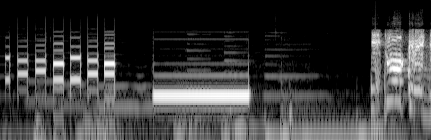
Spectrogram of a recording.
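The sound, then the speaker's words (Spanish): A phone number is dialed on a keypad to call someone: a quick run of about seven evenly spaced keypad beeps, followed by a single sustained electronic tone lasting about a second, then a brief burst of muffled, noisy sound. “Bueno, vamos a llamarlo a ver qué dice el pana. Vamos a marcar por aquí.”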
